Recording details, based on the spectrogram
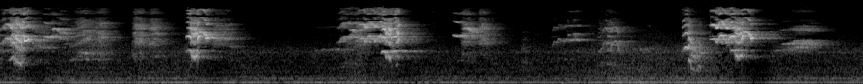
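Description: Harsh, grating screeches from a scaly-breasted lorikeet, delivered in short bursts every second or so, over a steady low hum.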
